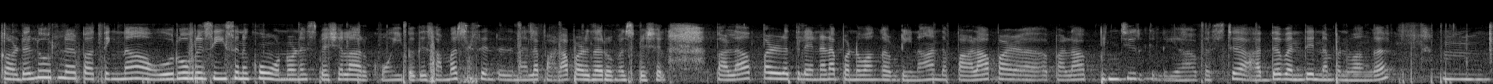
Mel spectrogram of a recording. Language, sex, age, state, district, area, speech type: Tamil, female, 45-60, Tamil Nadu, Cuddalore, rural, spontaneous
